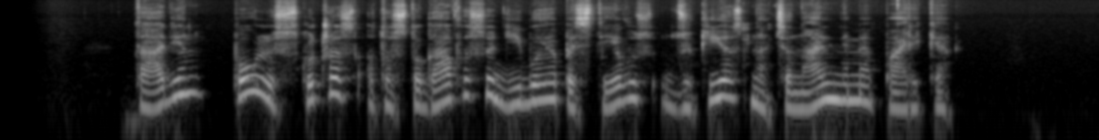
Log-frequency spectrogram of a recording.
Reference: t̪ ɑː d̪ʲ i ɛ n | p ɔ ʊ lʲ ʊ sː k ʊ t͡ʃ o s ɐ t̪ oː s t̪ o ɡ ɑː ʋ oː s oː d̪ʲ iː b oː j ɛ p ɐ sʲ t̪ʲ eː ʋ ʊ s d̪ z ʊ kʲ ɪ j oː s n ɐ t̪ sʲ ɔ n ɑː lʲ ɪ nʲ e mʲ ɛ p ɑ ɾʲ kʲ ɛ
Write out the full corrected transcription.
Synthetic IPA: t̪ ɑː d̪ʲ i ɛ n | p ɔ ʊ lʲ ʊ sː k ʊ t͡ʃ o s ɐ t̪ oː s t̪ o ɡ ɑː ʋ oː s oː d̪ʲ iː b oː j ɛ p ɐ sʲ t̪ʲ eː ʋ ʊ s d̪ z ʊ kʲ ɪ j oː s n ɐ t̪ sʲ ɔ n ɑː lʲ ɪ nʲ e mʲ ɛ p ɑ ɾʲ kʲ ɛ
